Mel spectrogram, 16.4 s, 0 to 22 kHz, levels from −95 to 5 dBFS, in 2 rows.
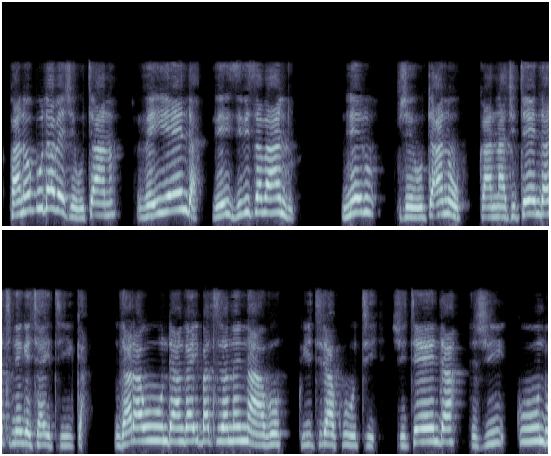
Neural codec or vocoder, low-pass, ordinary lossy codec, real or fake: codec, 16 kHz in and 24 kHz out, 1 kbps, XY-Tokenizer; 7.2 kHz; AAC, 32 kbps; fake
